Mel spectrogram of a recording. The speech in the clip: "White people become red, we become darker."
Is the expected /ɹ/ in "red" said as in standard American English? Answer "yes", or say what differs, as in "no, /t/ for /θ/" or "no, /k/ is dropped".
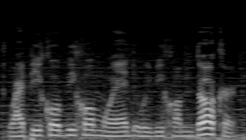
no, /w/ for /ɹ/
